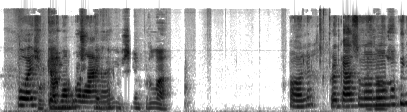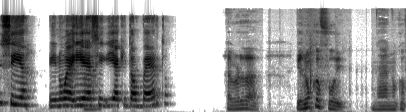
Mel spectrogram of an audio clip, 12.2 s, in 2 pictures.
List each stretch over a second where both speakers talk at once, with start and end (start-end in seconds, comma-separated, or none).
0.5-1.8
